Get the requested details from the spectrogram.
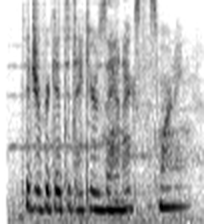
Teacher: The stressed words in this sentence are Xanax and morning. These words are longer and louder, more emphasized than the other words, which are rushed through quickly.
